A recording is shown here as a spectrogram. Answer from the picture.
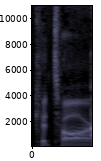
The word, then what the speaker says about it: Qatar: Anyway, if you want to ask a Middle Eastern guy, I'll tell you it's pronounced Qatar.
